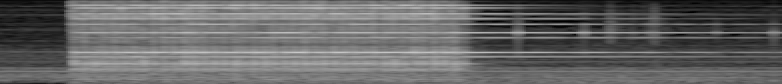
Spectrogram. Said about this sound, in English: We will shortly be calling the phone inside the bakery to receive your demands.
